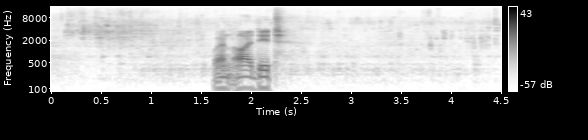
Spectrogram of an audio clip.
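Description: Water gushes briefly from the drained radiator of a Ford 4000 tractor, a short loud splashing burst of under a second amid quiet background, with someone speaking just before it.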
